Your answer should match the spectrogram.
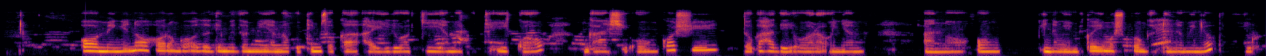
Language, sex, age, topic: Oshiwambo, female, 18-24, agriculture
